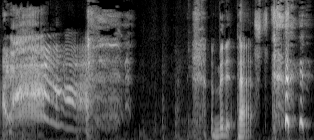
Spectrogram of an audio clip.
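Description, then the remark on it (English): A voice imitates Hagrid's shrill, wavering shrieking cry, like the call of some monstrous bird, lasting about two seconds and sliding downward in pitch, followed by a short pause and then someone speaking. “Hagrid gave the shrieking cry again.”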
